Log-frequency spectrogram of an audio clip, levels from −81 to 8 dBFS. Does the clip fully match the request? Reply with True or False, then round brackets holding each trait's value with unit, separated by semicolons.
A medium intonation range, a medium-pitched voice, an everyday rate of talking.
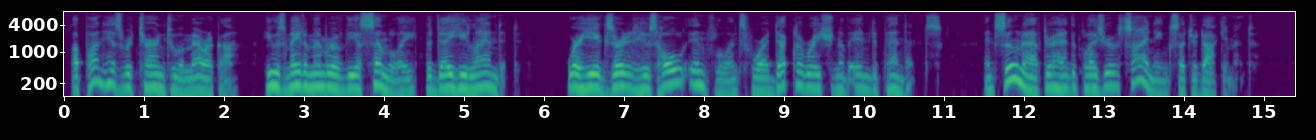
True (3.5 semitones; 155 Hz; 150 wpm)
